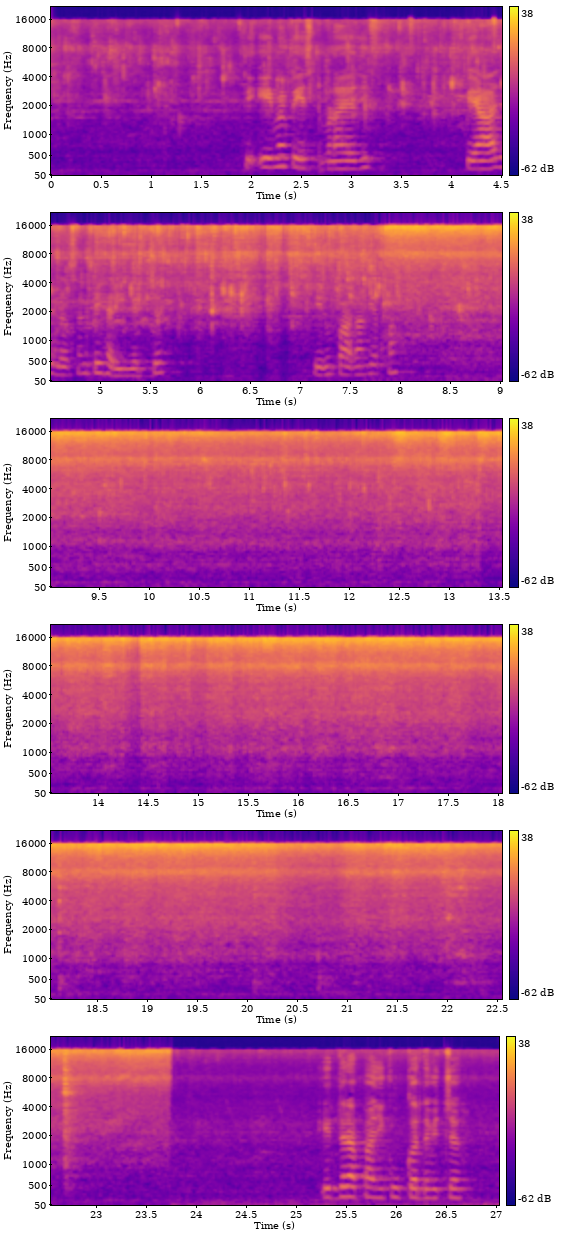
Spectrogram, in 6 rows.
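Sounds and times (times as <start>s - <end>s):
paste sizzling in ghee: 3.1s - 23.8s.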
